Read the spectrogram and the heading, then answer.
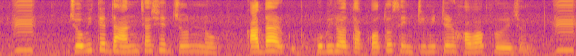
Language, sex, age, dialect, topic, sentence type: Bengali, female, 18-24, Standard Colloquial, agriculture, question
